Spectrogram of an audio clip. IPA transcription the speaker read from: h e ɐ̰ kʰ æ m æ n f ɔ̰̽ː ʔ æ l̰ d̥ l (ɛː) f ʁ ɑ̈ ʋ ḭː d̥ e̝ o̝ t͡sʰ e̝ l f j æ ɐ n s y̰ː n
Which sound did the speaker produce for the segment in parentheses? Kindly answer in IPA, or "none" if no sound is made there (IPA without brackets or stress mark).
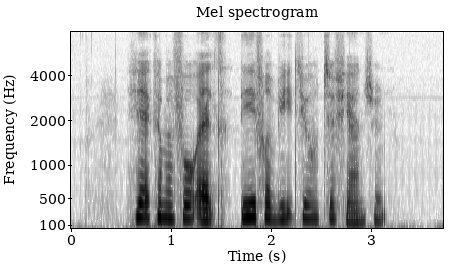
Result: iː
